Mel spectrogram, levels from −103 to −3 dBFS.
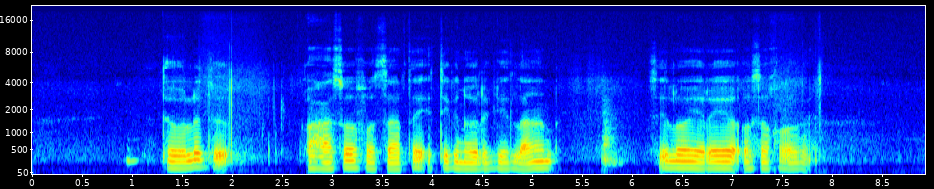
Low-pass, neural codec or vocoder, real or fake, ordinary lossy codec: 19.8 kHz; none; real; none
